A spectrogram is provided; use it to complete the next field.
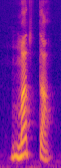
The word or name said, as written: mata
